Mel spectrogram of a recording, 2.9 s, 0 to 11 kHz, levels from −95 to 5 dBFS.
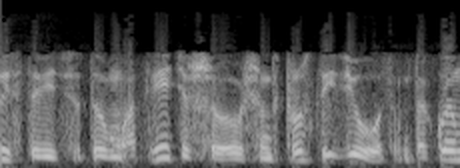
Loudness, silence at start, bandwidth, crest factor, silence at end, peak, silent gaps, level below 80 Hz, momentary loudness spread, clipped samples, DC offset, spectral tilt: -25 LUFS; 0 s; 7 kHz; 12 dB; 0 s; -14 dBFS; none; -64 dBFS; 4 LU; under 0.1%; under 0.1%; -7 dB/octave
